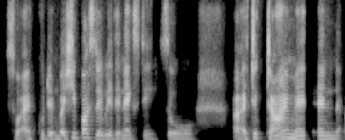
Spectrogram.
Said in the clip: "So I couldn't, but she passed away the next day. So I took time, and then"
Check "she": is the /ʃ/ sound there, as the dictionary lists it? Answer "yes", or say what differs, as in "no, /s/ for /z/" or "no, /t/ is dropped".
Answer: yes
